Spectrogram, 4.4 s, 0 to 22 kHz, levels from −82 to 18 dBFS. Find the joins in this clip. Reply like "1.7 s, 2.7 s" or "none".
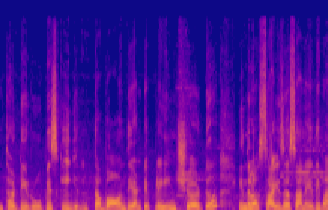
3.0 s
